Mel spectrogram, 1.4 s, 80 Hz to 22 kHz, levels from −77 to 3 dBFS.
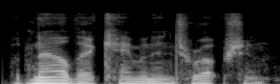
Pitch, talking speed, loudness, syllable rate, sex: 110 Hz, 255 wpm, -18 LUFS, 7.8 syllables/s, male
